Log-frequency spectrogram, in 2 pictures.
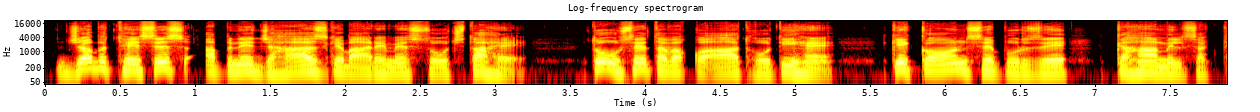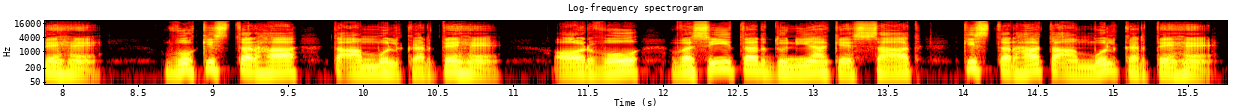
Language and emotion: Urdu, neutral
